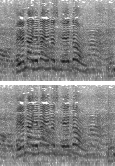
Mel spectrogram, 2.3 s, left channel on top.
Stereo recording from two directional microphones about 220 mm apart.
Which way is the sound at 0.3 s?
20° left (ahead or behind).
